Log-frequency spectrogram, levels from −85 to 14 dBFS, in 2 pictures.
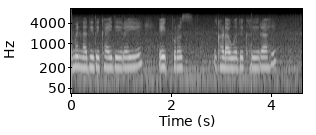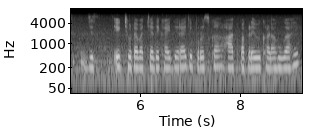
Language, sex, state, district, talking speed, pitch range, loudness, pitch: Hindi, female, Chhattisgarh, Jashpur, 205 wpm, 195-205 Hz, -17 LUFS, 200 Hz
